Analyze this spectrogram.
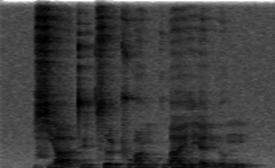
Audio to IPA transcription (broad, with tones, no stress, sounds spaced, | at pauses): ɕ j ä̰˨˩ t̪ y˦ t͡s ɹ̩˧˥ ʈ͡ʂ w ɑ˧˥ ŋ k w a˧˥ ɪ̯ l j ɛ̰˨˩ n ʊ˥˩ ŋ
